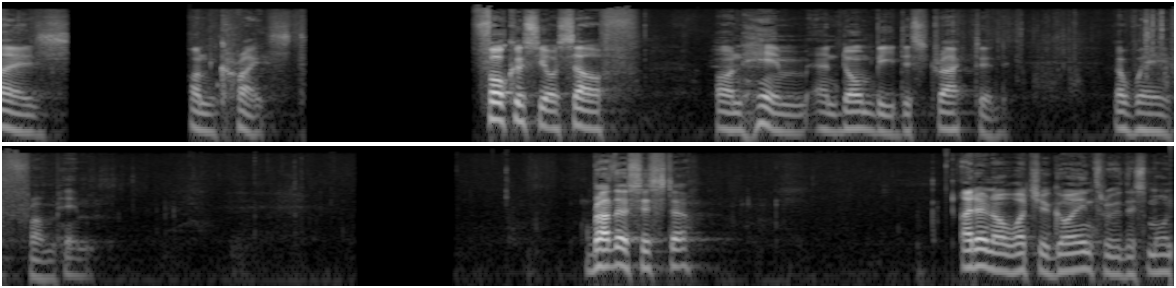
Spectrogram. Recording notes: recorded live at Grace Community Bible Church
